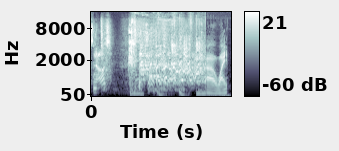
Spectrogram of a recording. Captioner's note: group laughs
